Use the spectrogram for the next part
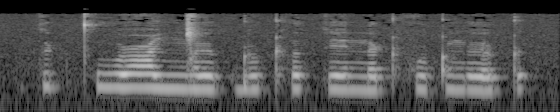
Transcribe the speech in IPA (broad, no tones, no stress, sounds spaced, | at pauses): k ɨ ʈ t̪ʰ u ʕ i ŋ͡ǀ ø p ɖ u ʈʰ ə k e n ə ʈ f u ʈ ŋ ø ʈ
